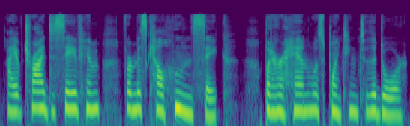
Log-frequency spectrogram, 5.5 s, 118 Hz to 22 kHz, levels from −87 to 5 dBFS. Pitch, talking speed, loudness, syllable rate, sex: 215 Hz, 195 wpm, -18 LUFS, 4.7 syllables/s, female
